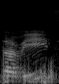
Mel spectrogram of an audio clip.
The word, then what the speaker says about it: David: to david it's it's spelled david but they pronounce it david and it's about an hour i guess an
